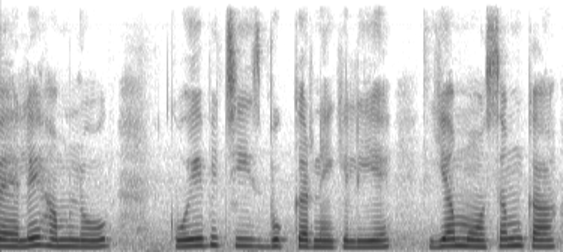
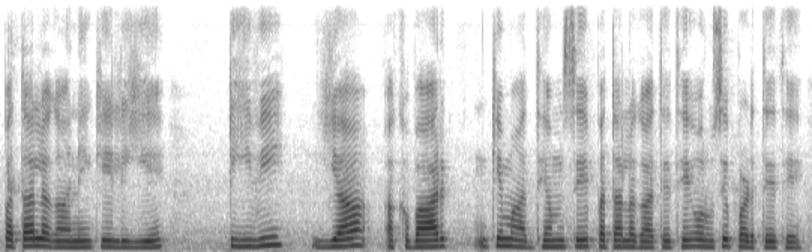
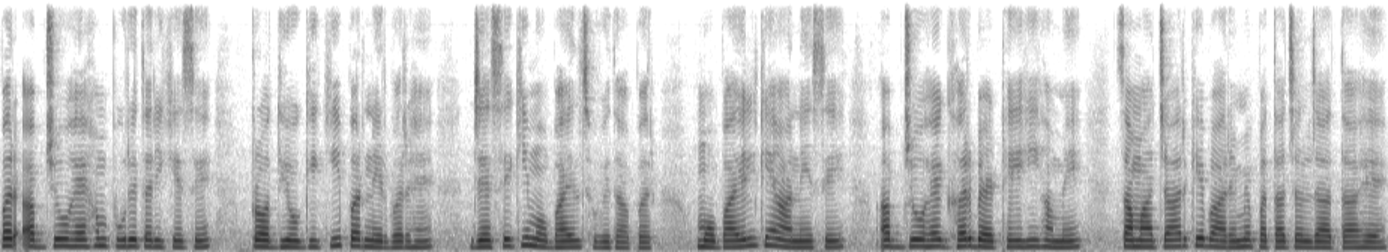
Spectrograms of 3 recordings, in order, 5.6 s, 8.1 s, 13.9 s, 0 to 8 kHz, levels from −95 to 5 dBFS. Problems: constant background noise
